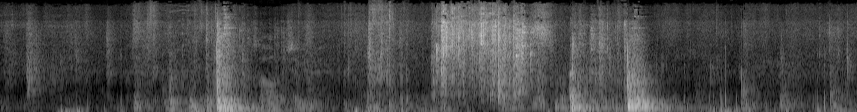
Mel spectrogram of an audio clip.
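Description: Footsteps over a rubble-strewn floor, with a few sudden heavy thumps about three seconds in and again near eight seconds. In between there is a longer scraping rustle of movement, clothing or debris.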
